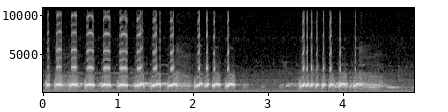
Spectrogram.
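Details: Local zebra dove singing vigorously as a lure for birds reluctant to sing: a long, loud series of rapid, evenly spaced rolling coos, a short pause, then another fast burst fading into a soft low coo.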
